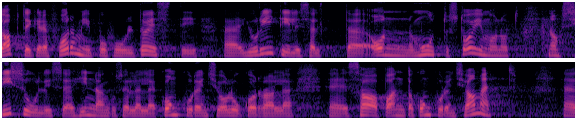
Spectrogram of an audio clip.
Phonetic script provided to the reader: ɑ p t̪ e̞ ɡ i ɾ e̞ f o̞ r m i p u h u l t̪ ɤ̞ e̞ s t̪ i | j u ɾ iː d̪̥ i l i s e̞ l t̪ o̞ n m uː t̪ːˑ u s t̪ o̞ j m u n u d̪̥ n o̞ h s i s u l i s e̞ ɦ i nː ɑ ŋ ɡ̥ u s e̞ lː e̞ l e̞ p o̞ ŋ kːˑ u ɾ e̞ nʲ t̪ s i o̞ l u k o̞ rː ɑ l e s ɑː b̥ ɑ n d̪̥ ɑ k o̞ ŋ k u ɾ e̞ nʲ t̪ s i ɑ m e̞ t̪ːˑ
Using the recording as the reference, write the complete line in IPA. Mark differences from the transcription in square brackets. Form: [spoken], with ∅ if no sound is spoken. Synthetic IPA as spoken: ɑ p t̪ e̞ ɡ i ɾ e̞ f o̞ r m i p u h u l t̪ ɤ̞ e̞ s t̪ i | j u ɾ iː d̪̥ i l i s e̞ l t̪ o̞ n m uː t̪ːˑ u s t̪ o̞ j m u n u d̪̥ n o̞ h s i s u l i s e̞ ɦ i nː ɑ ŋ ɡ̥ u s e̞ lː e̞ l e̞ [k] o̞ ŋ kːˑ u ɾ e̞ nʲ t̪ s i o̞ l u k o̞ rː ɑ l e s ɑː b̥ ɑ n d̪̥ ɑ k o̞ ŋ k u ɾ e̞ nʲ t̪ s i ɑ m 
